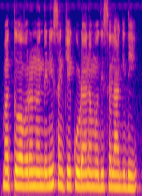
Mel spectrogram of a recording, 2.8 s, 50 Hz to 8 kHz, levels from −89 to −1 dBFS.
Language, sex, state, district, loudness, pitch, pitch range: Kannada, female, Karnataka, Bidar, -13 LUFS, 210 Hz, 200-215 Hz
